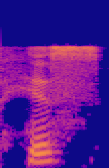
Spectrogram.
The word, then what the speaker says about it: His: The old name for this was the bundle of hiss, like a snake hiss, but spelled with a capital H and only one S because it's somebody's name.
